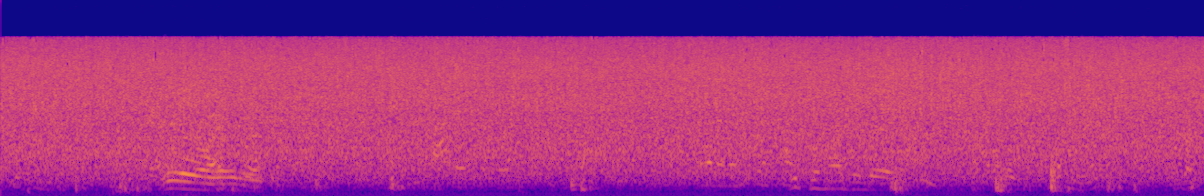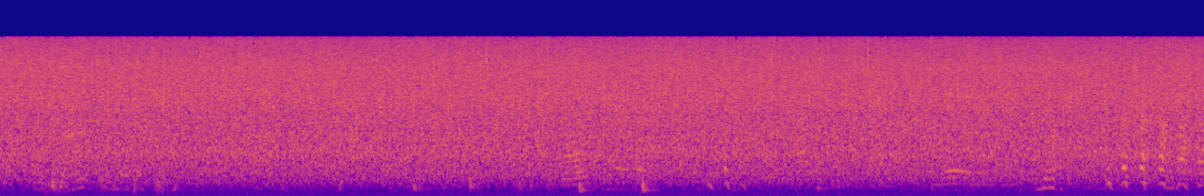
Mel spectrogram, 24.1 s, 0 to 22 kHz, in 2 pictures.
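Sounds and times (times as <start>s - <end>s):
rushing water: 0.0s - 24.0s.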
